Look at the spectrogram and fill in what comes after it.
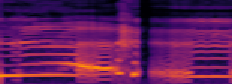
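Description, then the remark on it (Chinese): A voice imitating a baby crying, voicing a little white rabbit crying as it hugs its mother: one long, steady high-pitched wail that breaks into choppy, wavering sobs, stops for a brief moment, then resumes as loud, fluttering crying. “不哭不哭，宝宝乖，宝宝不哭啊”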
